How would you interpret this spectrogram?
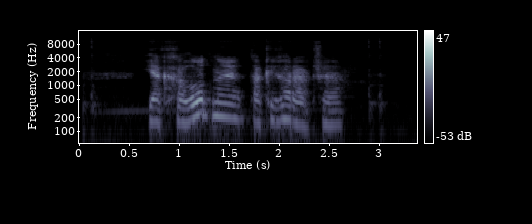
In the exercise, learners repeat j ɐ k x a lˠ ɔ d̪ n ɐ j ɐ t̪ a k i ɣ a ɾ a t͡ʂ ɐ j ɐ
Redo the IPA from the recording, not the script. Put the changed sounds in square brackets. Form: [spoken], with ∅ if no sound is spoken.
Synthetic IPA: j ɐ k x a lˠ ɔ d̪ n ɐ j ɐ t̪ a k i ɣ a ɾ a t͡ʂ ɐ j ɐ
